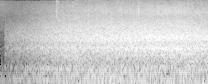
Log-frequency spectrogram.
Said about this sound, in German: Frankfurter Allee im Berliner Stadtzentrum. Rechts und links tobt der Verkehr auf sechs Spuren.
